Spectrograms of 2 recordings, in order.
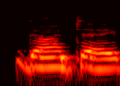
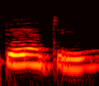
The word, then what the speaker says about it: Dante: And I was to meet at Dante Head Start Center in Knoxville, not Dante, but Dante. We pronounced it differently.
